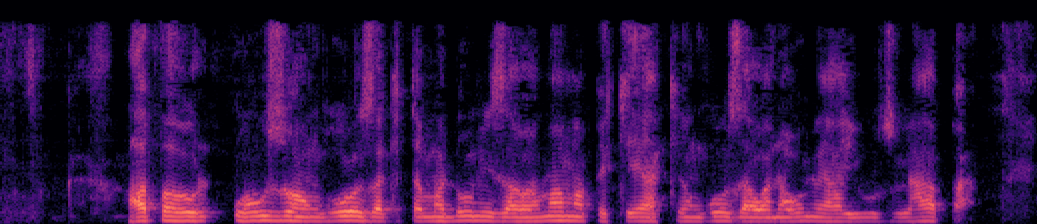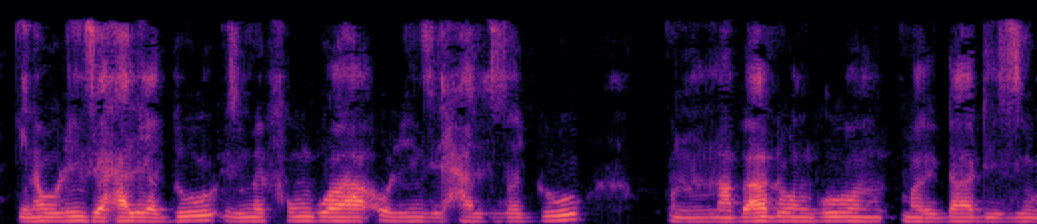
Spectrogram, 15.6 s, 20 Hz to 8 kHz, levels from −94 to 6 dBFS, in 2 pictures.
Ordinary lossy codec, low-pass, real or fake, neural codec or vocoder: MP3, 48 kbps; 7.2 kHz; fake; codec, 24 kHz, 3 kbps, HILCodec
